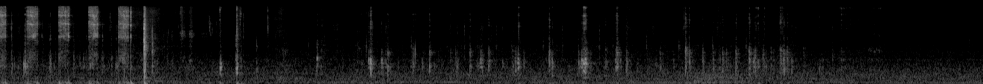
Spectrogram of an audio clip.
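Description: Hand ratchet clicking in quick, even strokes, about three a second, as it loosens a spark plug on a spark plug socket and extension; it stops about a second and a half in. Scattered light metal clicks and taps follow as the extension is turned by hand to back the plug out.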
